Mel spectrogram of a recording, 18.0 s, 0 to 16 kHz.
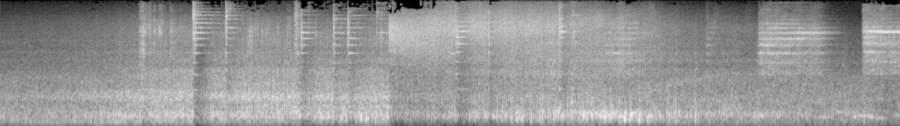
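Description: Class 150 diesel multiple unit moving through the station's pointwork: running noise from its diesel engines and wheels on the rails. High-pitched wheel squeal comes in spells a few seconds in and again near the end.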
